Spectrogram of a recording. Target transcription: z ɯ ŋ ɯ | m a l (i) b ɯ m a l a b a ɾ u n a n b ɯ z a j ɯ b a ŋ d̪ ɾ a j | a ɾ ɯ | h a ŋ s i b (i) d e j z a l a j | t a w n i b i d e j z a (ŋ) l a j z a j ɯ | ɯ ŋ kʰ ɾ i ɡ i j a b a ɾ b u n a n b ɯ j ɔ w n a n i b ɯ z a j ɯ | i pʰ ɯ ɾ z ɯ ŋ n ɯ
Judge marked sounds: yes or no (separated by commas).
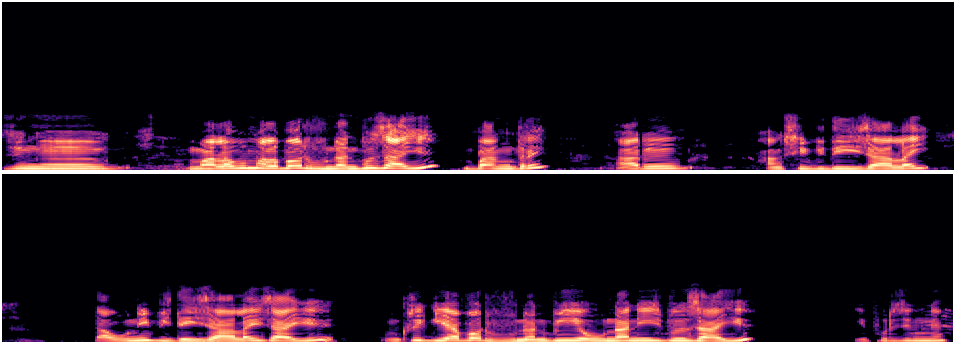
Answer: no, yes, no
